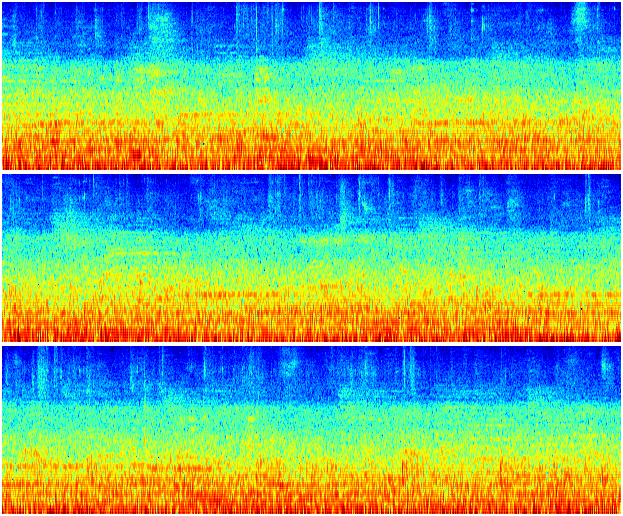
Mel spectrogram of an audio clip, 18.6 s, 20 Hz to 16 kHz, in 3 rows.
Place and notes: Lujiazui Finance and Trade Zone, Shanghai - mall
Sitting inside mall, Binaural recording, Zoom H6+ Soundman OKM II
Pudong, Shanghai, China, November 2013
